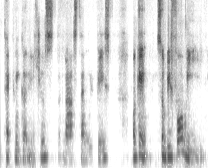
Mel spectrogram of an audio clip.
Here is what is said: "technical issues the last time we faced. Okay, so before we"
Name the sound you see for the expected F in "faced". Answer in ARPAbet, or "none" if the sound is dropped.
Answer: P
